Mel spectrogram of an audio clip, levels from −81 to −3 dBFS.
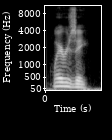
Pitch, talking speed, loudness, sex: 135 Hz, 285 wpm, -15 LUFS, male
